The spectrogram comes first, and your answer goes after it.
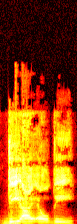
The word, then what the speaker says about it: DILD: dild which is actually the acronym d-i-l-d pronounced dild for the dream induced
